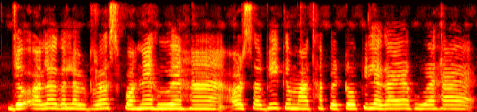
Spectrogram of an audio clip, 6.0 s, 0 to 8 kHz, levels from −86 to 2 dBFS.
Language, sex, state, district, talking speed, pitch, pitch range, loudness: Hindi, female, Jharkhand, Palamu, 160 wpm, 290 Hz, 280-295 Hz, -16 LUFS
